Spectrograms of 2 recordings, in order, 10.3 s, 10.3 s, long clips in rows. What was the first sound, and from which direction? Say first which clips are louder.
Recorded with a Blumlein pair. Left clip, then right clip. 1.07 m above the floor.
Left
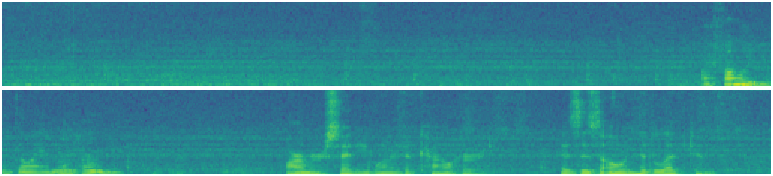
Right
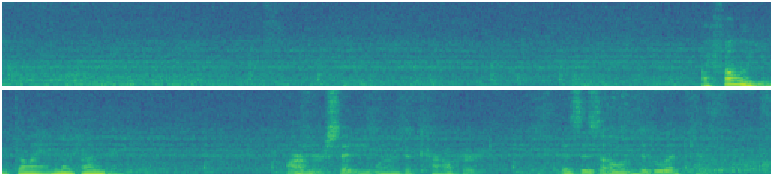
A woman speaking: left 1 dB; 5° right.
